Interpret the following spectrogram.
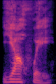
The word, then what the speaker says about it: Yahweh: anglicized form jehovah though most scholars today think that the name should be pronounced yahweh this is the name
